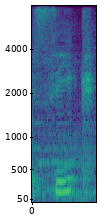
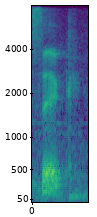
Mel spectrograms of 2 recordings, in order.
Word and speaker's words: Sikh: sikh looks like um how do you say the word sick because a lot of people say seek i yeah i used to say seek i didn't know it was sick yeah it's and it's sick yeah so it's the right way to say it is sick so indirectly i try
